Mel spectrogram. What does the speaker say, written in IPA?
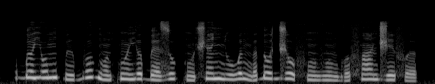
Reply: ɓə˦jo˦mk͡pɨ˨ bo˦ɡʷɛ̃˨kʷɛ̃˧ jə˧ɓɛ˨zu˧ kʷũ˨ ʃɛ̃˦ɲu˧wə˦˨ŋ ə˦ɗo˦d͡ʒo˦˨ fũ˧vũ˧ ɡʷə˨˦ fã˦d͡ʒe˧fə˨

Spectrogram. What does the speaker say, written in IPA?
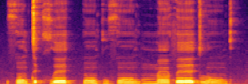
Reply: fõɡdɛɡ xʷɛːɡpːõːku fõːɡ mːæ̃ fɛːɡlːõːɡ

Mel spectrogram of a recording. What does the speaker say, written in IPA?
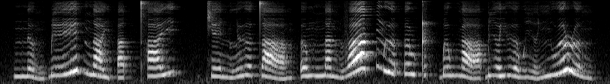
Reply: nə˨˩˨ŋɓe˧˥ | na˨˩jʔa˨˩t̚t̪ʰa˧˥j | ce˨˩nlɨ˧ə̯t̪aː˨˩˨mʔə˧m na˨˩nvaː˦˥k̚ mɨ˧ə̯ʔə˧wʈə˨˩k̚ ɓə˧wŋaː˨˩˨ɓi˧ə̯ jɨ˨˩ə̯wi˨˩˨ə̯ɲu˧˥ə̯ɹə˨˩ŋ

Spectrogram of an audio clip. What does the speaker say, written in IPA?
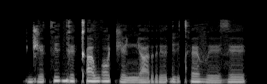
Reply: d͡ʒe˨t͡si˦ɡe˦˨kʼa˦ wɔ˦t͡ʃɛ˨ ɲa˨rɪ˨˦ɗi˨ tʰɛ˦veː˨ ze˦

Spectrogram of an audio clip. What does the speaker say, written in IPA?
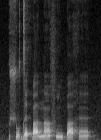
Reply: ʃu˦dɛ˦˨k͡pa˨˦ nã˦˨ fĩ˨˦ɡ͡ba˧ hɛ̃˧

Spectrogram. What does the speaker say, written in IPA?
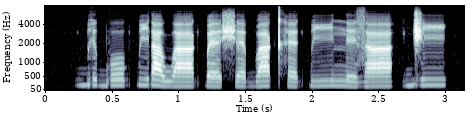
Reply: ɡ͡bɪ˦˨boː˦k͡pi˦ɾa˨ waː˨k͡pɛ˨ʃɛ˨ ba˦kʰɛ˨k͡piː˦ ne˨za˦ | d͡ʒi˦

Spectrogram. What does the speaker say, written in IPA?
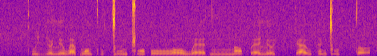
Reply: kʷʼɪ ʎə˞lʲʌwæbɔ̃ kʷʼəɡ͡ǀə̃ ɡ͡ǁɔ̃ʔ lːɔ wɛ də̃nːɑ̃fɛ lʲɔy̯kːæu̯ ʔɛ̃ɡ͡ǀɔ̃tːʌ

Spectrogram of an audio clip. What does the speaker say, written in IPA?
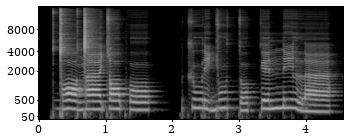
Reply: ɡ͡ǀɒː˦˨ŋ͡ǀæː˧cɒː˦pʰoː˧ | t͡ʃuː˧ɾi˨ ɟuː˦tːo˨˦kːe˦ nːi˦lːæː˨

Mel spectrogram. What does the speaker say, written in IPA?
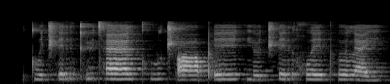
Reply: tʷe˧t͡ʃʼe˦rkʼy˦ tʰæː˦lkʰṳ˦lt͡ʃʼɑː˧ pʼeː˦kjø˧t͡ʃʼe˦r χʷeː˦pʰɵ˦læ˧j

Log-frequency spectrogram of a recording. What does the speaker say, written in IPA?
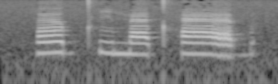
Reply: ɜbtʰimæ tʰæb

